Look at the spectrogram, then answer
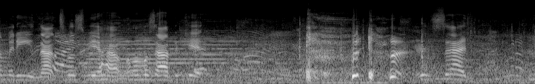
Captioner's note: coughs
